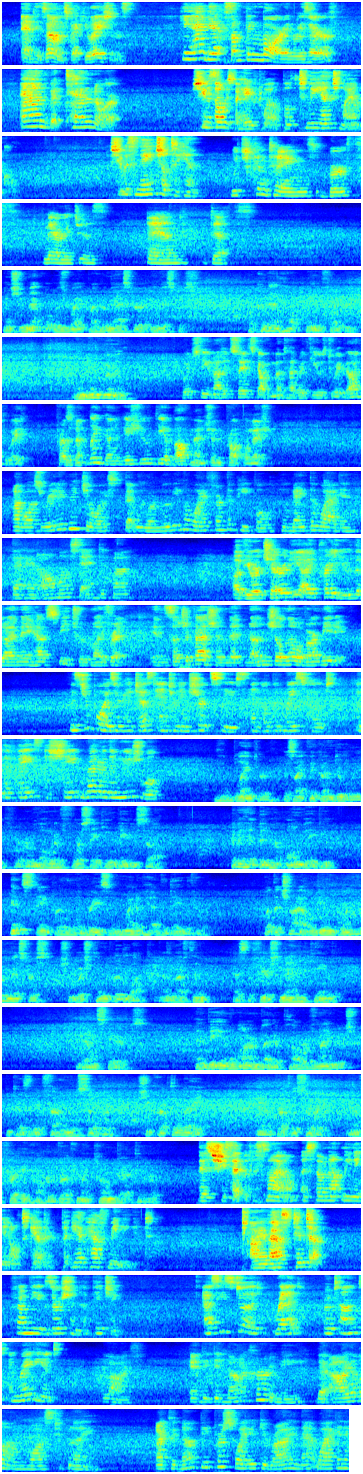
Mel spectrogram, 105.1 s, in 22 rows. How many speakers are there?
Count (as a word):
eight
